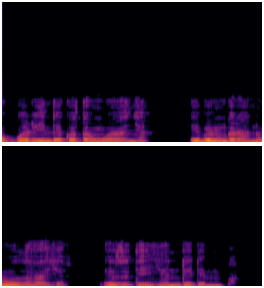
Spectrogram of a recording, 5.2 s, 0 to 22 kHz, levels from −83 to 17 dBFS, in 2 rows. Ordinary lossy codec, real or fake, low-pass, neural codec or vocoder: none; fake; none; codec, 16 kHz, 16 kbps, FunCodec, trained on LibriTTS, 50 frames a second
